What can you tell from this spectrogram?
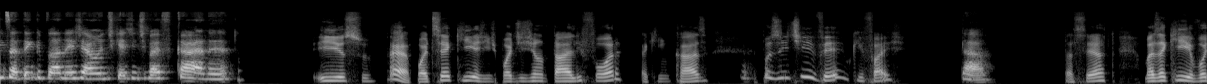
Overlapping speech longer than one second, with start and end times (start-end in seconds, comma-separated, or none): none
